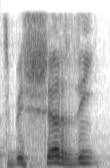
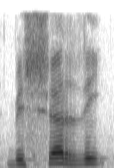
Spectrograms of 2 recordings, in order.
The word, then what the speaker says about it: بالشر: وكذلك كلمة بالشر ري، فنكسر الشفتين عند النطق بالحرف المكسور، وهنا الراء عندنا مكسورة فلا بد أن نكسر الشفتين بالشر.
